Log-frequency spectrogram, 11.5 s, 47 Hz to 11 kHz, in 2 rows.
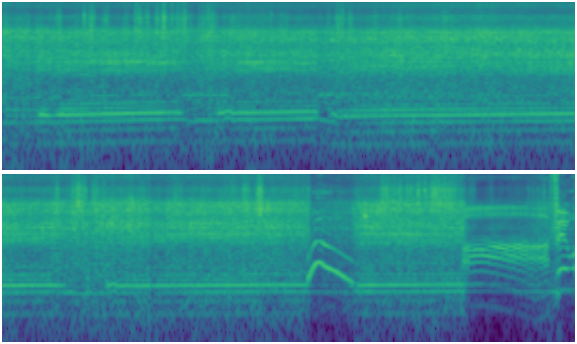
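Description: A Cimatti GT 300i scooter engine drones steadily and close, its pitch dipping and rising in a few revs, with a sharp rising whine near the end.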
